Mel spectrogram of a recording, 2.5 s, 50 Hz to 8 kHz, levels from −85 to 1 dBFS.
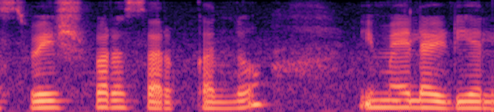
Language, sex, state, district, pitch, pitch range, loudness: Kannada, female, Karnataka, Bangalore, 180 Hz, 175-185 Hz, -18 LUFS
